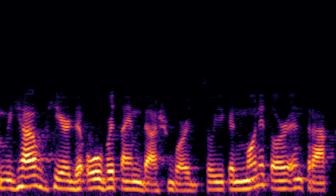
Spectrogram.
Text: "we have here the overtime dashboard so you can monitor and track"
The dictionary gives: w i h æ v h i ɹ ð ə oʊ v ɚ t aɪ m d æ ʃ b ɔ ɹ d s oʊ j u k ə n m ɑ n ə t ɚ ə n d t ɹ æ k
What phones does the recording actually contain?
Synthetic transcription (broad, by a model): w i h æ v h i ɹ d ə oʊ v ɚ t aɪ m d æ ʃ b ɔ ɹ d s oʊ j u k ə n m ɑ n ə t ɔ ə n t ɹ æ k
